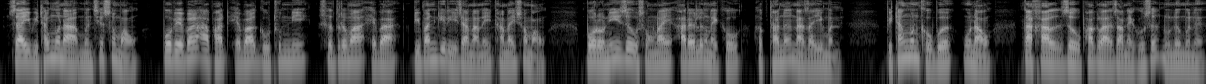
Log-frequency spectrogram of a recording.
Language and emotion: Bodo, neutral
